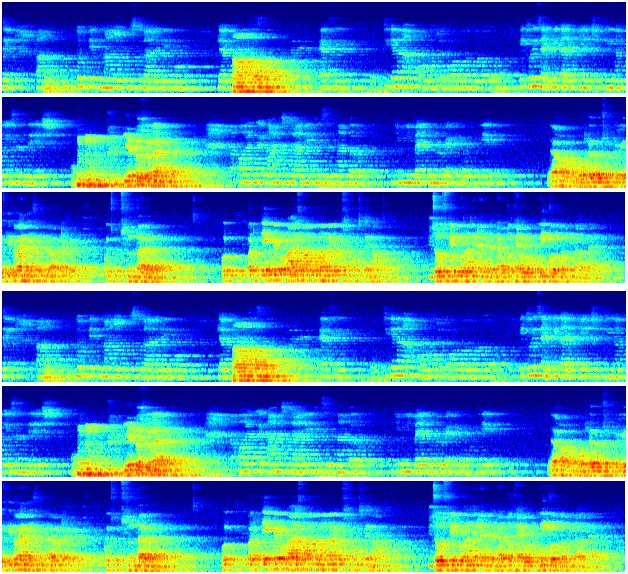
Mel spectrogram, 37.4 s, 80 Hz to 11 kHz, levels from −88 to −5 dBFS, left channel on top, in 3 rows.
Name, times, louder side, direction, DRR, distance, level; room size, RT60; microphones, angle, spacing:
voice 1, 0.0-3.7 4.3-5.4 5.7-6.0 6.3-6.9 7.2-10.0 10.3-13.5 15.1-15.7 16.5-19.8 20.3-22.4 29.7-29.9 33.5-33.8, left 1 dB, 5° right, -11 dB, 0.5 m, -34 dB
voice 2, 4.6-5.4 13.9-16.0 23.4-26.4 27.0-28.3 29.3-29.4 29.9-32.5 33.6-36.8, right 1 dB, 80° left, -8 dB, 1.3 m, -21 dB
4.4 x 3.8 x 2.6 m, 2.7 s
head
